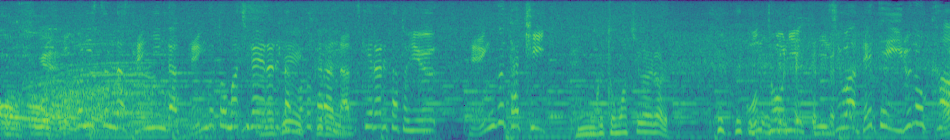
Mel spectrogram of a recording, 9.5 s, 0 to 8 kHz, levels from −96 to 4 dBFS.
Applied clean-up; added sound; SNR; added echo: none; none; none; none.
